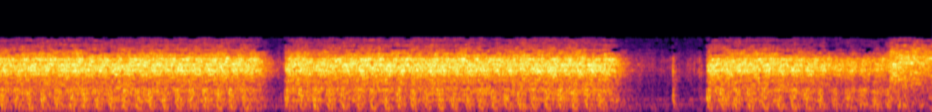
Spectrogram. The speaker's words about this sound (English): Get down low, Babe. Those cops are using riot guns.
